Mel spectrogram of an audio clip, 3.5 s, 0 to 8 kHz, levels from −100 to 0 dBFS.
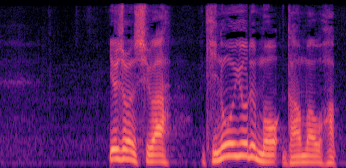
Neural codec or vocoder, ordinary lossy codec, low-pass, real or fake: none; none; 7.2 kHz; real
